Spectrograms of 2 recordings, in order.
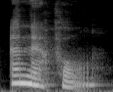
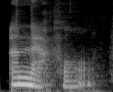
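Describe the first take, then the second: First: The n joins onto the next vowel. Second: The same.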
